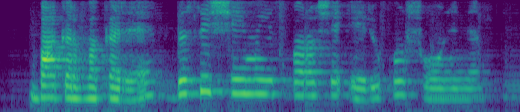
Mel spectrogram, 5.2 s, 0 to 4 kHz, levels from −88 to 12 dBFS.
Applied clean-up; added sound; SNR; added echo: neural separator model SepFormer DNS4.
